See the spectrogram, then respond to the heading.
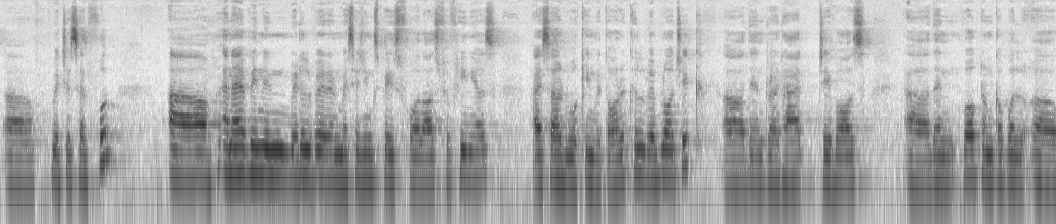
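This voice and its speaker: Woman, low pitch, mellow tone, guest speaker, informal introduction, faint background noise. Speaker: guest speaker, support engineer. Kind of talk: informal self-introduction at a talk. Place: indoor meetup room.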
